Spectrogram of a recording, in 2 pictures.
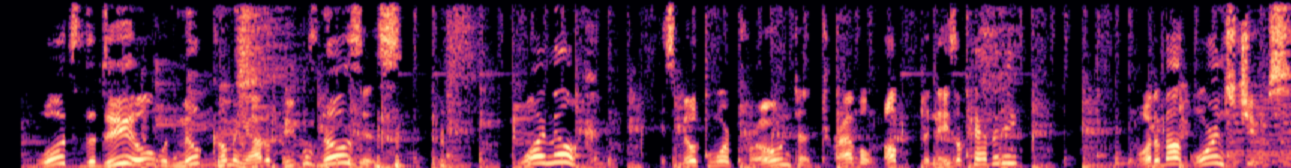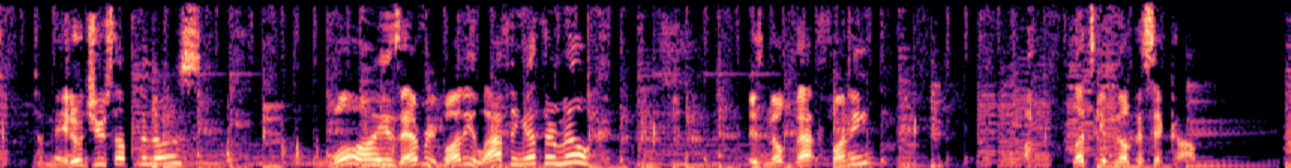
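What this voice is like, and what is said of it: Jerry Seinfeld impression. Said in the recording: “You do a pretty good Seinfeld. ... I do a good impression of someone trying to do an impression of Seinfeld.”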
